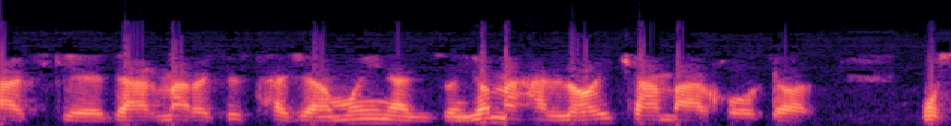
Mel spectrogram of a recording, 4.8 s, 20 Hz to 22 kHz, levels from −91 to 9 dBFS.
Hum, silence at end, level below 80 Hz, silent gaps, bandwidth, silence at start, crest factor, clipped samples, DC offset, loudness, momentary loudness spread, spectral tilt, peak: none; 0 s; -60 dBFS; none; 10.5 kHz; 0 s; 16 dB; under 0.1%; under 0.1%; -15 LUFS; 7 LU; -5 dB/octave; 0 dBFS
